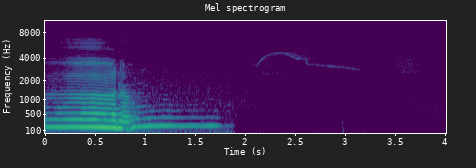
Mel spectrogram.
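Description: A man's voice singing in a slow chant-like style, ending a line on a long held note that fades out about two seconds in, followed by near silence.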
